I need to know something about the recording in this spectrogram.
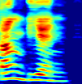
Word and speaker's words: también: Con tilde en la I. ¿Por qué? Porque son dos sílabas. También. La palabra termina en N. Recuérdate, las palabras que terminan en N, S o vocal y que son agudas, que llevan la fuerza de la pronunciación en la última sílaba, siempre se pone la tilde. Exceptuando los monosílabos.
